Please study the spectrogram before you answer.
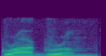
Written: grogram

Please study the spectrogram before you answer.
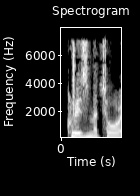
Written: chrismatory

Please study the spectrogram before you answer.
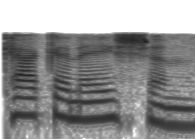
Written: cachinnation

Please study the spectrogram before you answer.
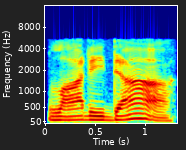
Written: la-di-da

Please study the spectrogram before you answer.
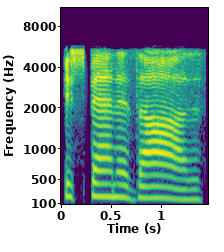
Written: hispanidad

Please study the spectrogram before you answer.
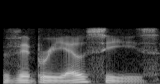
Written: vibrioses

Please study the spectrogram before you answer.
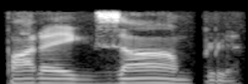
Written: par exemple

